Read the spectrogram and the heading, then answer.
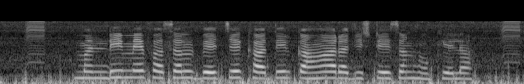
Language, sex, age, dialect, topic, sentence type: Bhojpuri, female, 18-24, Western, agriculture, question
